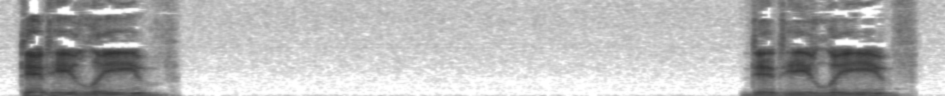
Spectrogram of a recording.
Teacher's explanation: Note la manera como la entonación se eleva al final de una pregunta.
